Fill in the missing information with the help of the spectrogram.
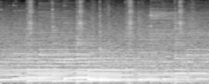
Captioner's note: river rushing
